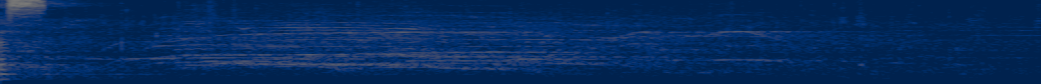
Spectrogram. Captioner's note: audience members cheer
